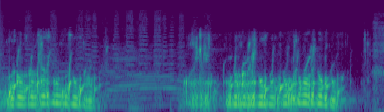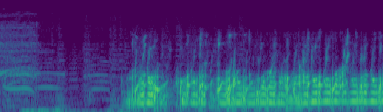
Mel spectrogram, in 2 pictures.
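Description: Someone gargling with plain water in the morning, in three loud, bubbling bursts, each a throaty rattling tone with a rapid wobble, separated by short pauses and a soft splashy gurgle in between.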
